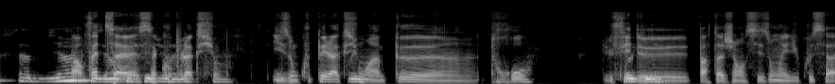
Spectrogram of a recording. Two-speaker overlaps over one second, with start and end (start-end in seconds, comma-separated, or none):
0.7-1.9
